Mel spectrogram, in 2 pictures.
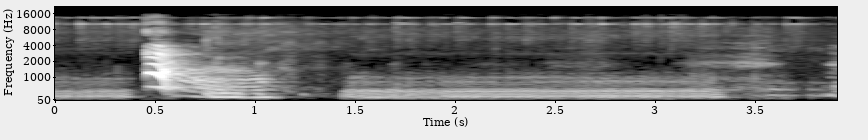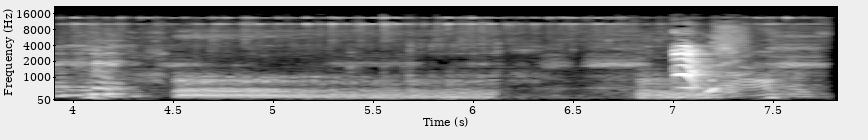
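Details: Female Cairn Terrier defending a toy from a Fox Terrier: steady low growling in long rumbling stretches, broken by two shrill barks at the start and end, with a woman's voice in the background.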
